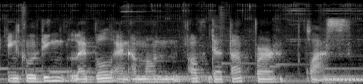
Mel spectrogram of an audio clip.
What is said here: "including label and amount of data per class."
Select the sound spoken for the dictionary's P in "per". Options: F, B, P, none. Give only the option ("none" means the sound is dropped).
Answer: P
